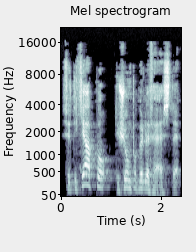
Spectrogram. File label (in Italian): "ciompa", crespinese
